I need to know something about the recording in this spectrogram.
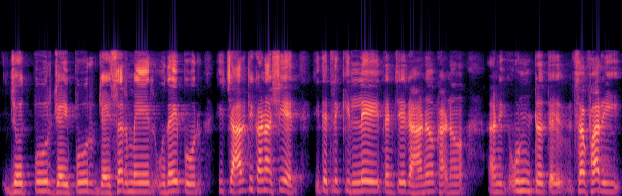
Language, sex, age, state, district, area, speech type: Marathi, male, 60+, Maharashtra, Sangli, urban, spontaneous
